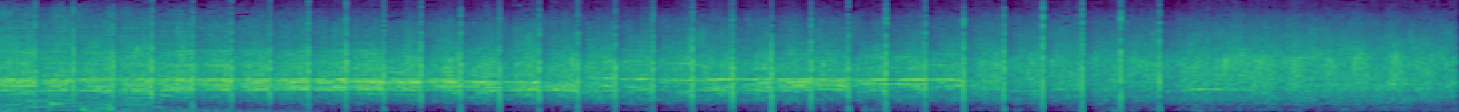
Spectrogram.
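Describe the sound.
Studio audience applause and cheering welcome a national champion women's basketball head coach onto a late-night talk show: loud, dense, steady clapping with whoops and shouts, holding throughout and easing slightly toward the end.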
